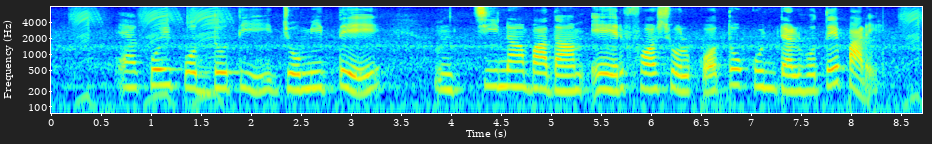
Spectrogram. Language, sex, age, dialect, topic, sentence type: Bengali, female, 31-35, Standard Colloquial, agriculture, question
